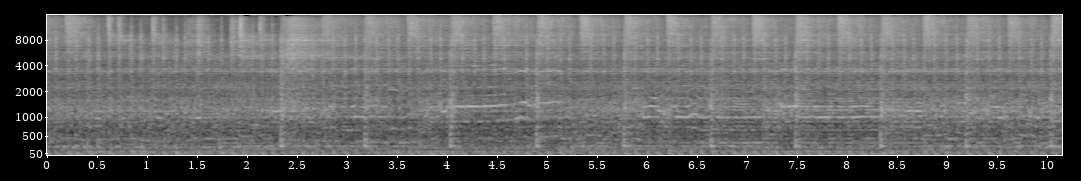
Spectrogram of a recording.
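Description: Rock band playing live: distorted electric guitars over a steady drum-kit beat, loud and continuous.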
